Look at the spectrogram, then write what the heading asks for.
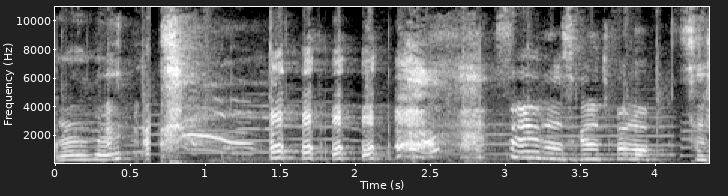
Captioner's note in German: gelächter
